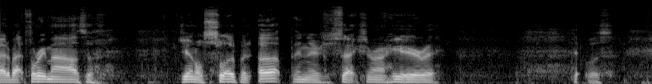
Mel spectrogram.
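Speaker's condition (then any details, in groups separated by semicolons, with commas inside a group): No condition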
